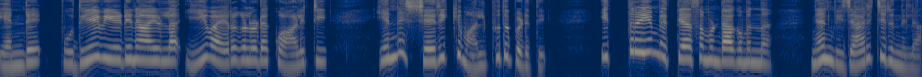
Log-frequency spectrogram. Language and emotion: Malayalam, surprised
